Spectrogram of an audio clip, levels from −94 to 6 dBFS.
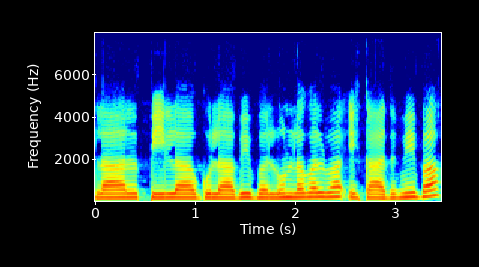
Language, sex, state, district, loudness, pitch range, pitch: Bhojpuri, female, Uttar Pradesh, Gorakhpur, -13 LUFS, 190-205 Hz, 195 Hz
